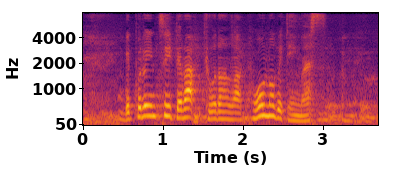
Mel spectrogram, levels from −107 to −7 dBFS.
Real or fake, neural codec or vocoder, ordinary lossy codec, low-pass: fake; codec, 16 kHz, 1 kbps, FunCodec, trained on LibriTTS, 50 frames a second; none; none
